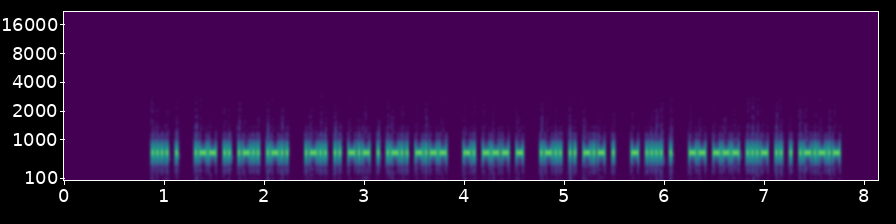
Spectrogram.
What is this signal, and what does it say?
Morse code, heard as a keyed tone, about 50 wpm, 700 Hz. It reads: HE WILL LIKELY NOT LIKE THE MOVIE.
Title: Sentences from Top 1000 Words - Review Part 5 - 50wpm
